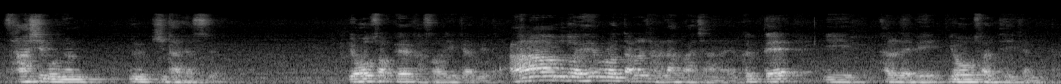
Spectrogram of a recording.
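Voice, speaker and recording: Male pastor, warm sermon voice, heard from a distance in a reverberant church. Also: fairly low pitch, lively intonation, normal speed, a little hiss or hum. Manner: calls out to the congregation, reads scripture aloud with them. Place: church sanctuary. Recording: echoey church hall from far off.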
